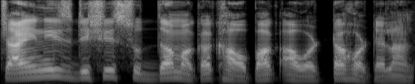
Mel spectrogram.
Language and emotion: Goan Konkani, neutral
